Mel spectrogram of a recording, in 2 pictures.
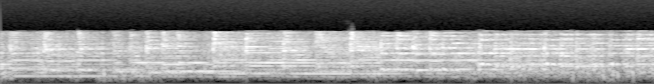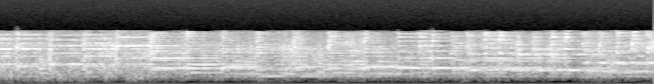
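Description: A fast melody on a stringed instrument, many quick ringing notes in rapid succession, played by a street musician.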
